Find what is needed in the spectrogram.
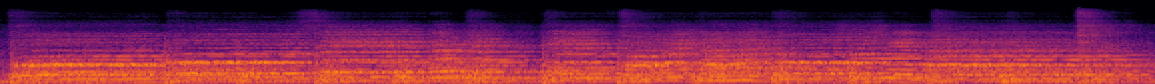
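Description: Large mixed choir of men's and women's voices singing long, held phrases, one phrase starting at the very beginning and a short breath about halfway through.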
